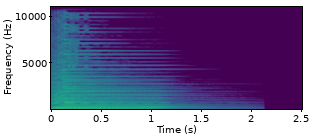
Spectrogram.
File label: Ab Minor Major 7th Flat 5th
